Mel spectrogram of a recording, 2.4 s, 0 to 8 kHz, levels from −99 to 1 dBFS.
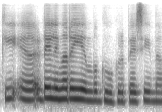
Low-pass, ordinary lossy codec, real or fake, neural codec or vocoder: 7.2 kHz; none; fake; codec, 16 kHz, 0.3 kbps, FocalCodec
